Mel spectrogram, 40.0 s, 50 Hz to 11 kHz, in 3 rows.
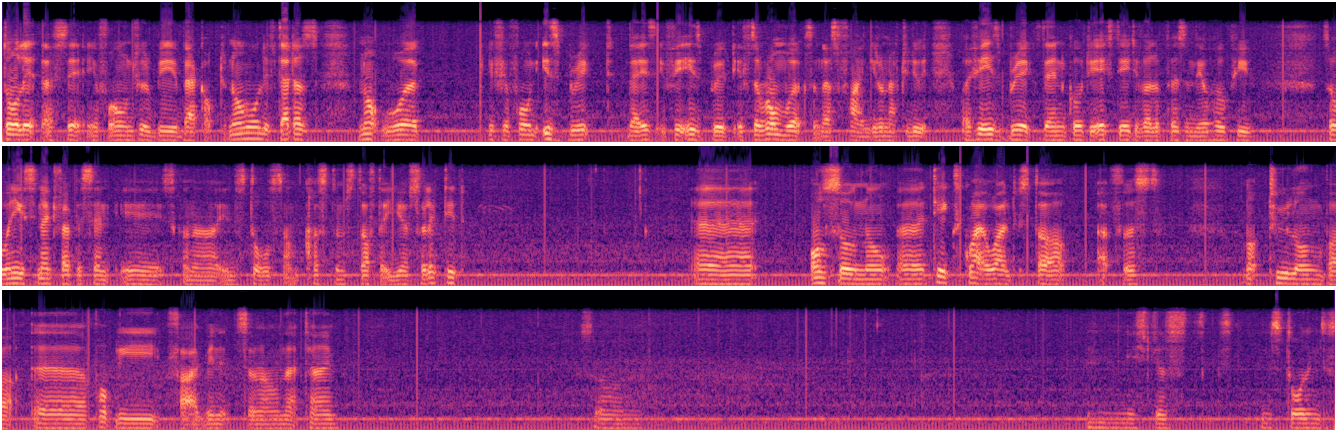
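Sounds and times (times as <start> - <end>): electrical hum and hiss: 0.0 - 40.0
steady tone: 0.0 - 40.0.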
